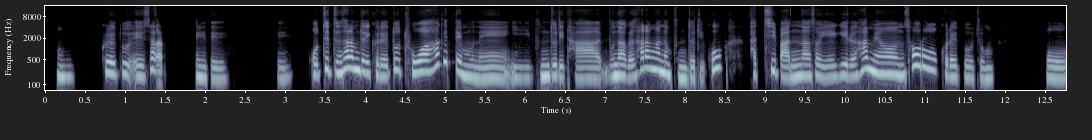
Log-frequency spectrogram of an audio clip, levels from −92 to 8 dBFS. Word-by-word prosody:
음. 170 Hz, -1 st, -4 dB, 0.3 s
그래도 205 Hz, -3 st, 0 dB
예 175 Hz, -, -2 dB
사람 270 Hz, +11 st, 0 dB, 0.4 s
네네. 150 Hz, -4 st, -4 dB, 0.6 s
네. 155 Hz, +1 st, -10 dB, 0.2 s
어쨌든 220 Hz, +4 st, 0 dB
사람들이 275 Hz, -6 st, +6 dB
그래도 190 Hz, +6 st, -3 dB
좋아하기 240 Hz, -, +4 dB
때문에 160 Hz, -7 st, -1 dB
이 155 Hz, 0 st, -8 dB
분들이 175 Hz, 0 st, 0 dB
다 155 Hz, 0 st, -3 dB
문학을 180 Hz, -1 st, +1 dB
사랑하는 265 Hz, -1 st, +4 dB
분들이고 165 Hz, -, -2 dB, 0.3 s
같이 255 Hz, -, -5 dB
만나서 175 Hz, +1 st, +1 dB
얘기를 175 Hz, +2 st, -3 dB
하면 205 Hz, -6 st, +3 dB
서로 320 Hz, -, +4 dB
그래도 170 Hz, -5 st, -5 dB
좀 150 Hz, +1 st, -7 dB, 0.7 s
어 155 Hz, -2 st, -2 dB
180 Hz, 280 characters per minute, -23 LUFS, 160-230 Hz, 0.7 s, 사람들이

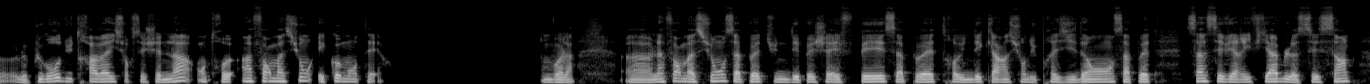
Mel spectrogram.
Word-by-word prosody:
le 110 Hz, -4 st, -2 dB
plus 125 Hz, -, -2 dB
gros 135 Hz, +6 st, +2 dB
du 135 Hz, -1 st, -4 dB
travail 130 Hz, 0 st, +1 dB
sur 130 Hz, -, -9 dB
ces 115 Hz, -, -5 dB
chaînes 110 Hz, 0 st, -1 dB
là, 155 Hz, +7 st, +2 dB
entre -, -, -1 dB
information 145 Hz, +3 st, 0 dB
et -, -, -1 dB
commentaire. 130 Hz, -4 st, -3 dB, 1.5 s
Mmh, 115 Hz, -, -1 dB
voilà. 115 Hz, -2 st, +1 dB, 0.5 s
Heu, 110 Hz, -1 st, 0 dB
l'information 135 Hz, +3 st, +1 dB
ça 120 Hz, -7 st, +2 dB
peut -, -, 0 dB
être -, -, -3 dB
une 120 Hz, -2 st, -1 dB
dépêche 120 Hz, -1 st, 0 dB
AFP, 130 Hz, +4 st, +3 dB
ça 130 Hz, -, 0 dB
peut 120 Hz, -2 st, 0 dB
être, 120 Hz, 0 st, -1 dB
heu, -, -, +2 dB
une 110 Hz, 0 st, +1 dB
déclaration 115 Hz, +1 st, 0 dB
du 110 Hz, -1 st, -4 dB
président, 120 Hz, +2 st, 0 dB
ça 125 Hz, -2 st, 0 dB
peut 120 Hz, -, +1 dB
être 115 Hz, -, 0 dB, 0.2 s
ça 145 Hz, 0 st, 0 dB
c'est 135 Hz, -2 st, +1 dB
vérifiable, 125 Hz, 0 st, +2 dB
c'est 115 Hz, +4 st, -2 dB
simple, 135 Hz, +5 st, -1 dB
125 Hz, 170 wpm, -24 LUFS, 115-135 Hz, 1.5 s, AFP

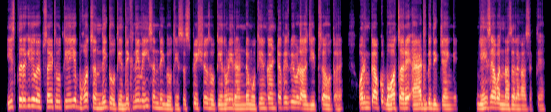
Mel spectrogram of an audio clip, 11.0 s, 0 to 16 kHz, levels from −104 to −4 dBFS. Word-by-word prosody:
इस 185 Hz, +3 st, -3 dB
तरह 215 Hz, 0 st, +5 dB
की 215 Hz, -, -4 dB
जो 215 Hz, -1 st, +3 dB
वेबसाइट्स 190 Hz, 0 st, 0 dB
होती 185 Hz, +1 st, -5 dB
हैं, 200 Hz, -, -2 dB
ये 210 Hz, +1 st, +2 dB
बहुत 205 Hz, +5 st, 0 dB
संदिग्ध 160 Hz, +4 st, -2 dB
होती 140 Hz, -3 st, -3 dB
हैं, 130 Hz, -, -1 dB
दिखने 175 Hz, +8 st, -3 dB
में 200 Hz, -1 st, -1 dB
ही 215 Hz, -, -5 dB
संदिग्ध 150 Hz, -8 st, -3 dB
होती 125 Hz, 0 st, -5 dB
हैं, -, -, -6 dB
सस्पिशस 150 Hz, +4 st, -4 dB
होती 135 Hz, -1 st, -4 dB
हैं, 135 Hz, -, -1 dB
थोड़ी 145 Hz, +1 st, -1 dB
रैंडम 130 Hz, +1 st, -1 dB
होती 130 Hz, +3 st, -3 dB
हैं। 155 Hz, -, -2 dB
इनका 155 Hz, +1 st, -1 dB
इंटरफ़ेस 165 Hz, +2 st, -4 dB
भी 180 Hz, -, -2 dB
बड़ा 170 Hz, -, +2 dB
अजीब-सा 125 Hz, 0 st, -1 dB
होता 125 Hz, -4 st, -2 dB
है 110 Hz, -, -10 dB, 0.4 s
और 155 Hz, +1 st, +5 dB
इनपे 165 Hz, +1 st, -1 dB
आपको 170 Hz, +2 st, +3 dB
बहुत 155 Hz, +3 st, +6 dB
सारे 155 Hz, +1 st, +7 dB
एड्स 135 Hz, +1 st, +5 dB
भी 150 Hz, -, -1 dB
दिख 135 Hz, -2 st, -1 dB
जाएंगे। 125 Hz, -1 st, -3 dB, 0.5 s
यहीं 140 Hz, +3 st, +2 dB
से 170 Hz, +1 st, +3 dB
आप 165 Hz, -1 st, +5 dB
अंदाज़ा 130 Hz, -3 st, +1 dB
लगा 115 Hz, -1 st, -2 dB
सकते 115 Hz, 0 st, -14 dB
हैं। 110 Hz, 0 st, -14 dB
150 Hz, 260 wpm, -18 LUFS, 130-170 Hz, 0.5 s, सारे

